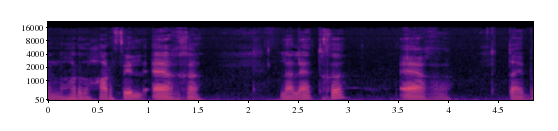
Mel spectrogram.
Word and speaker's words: R: ومعانا النهارده حرف الاغ، لا لاتر اغ. طيب انت ممكن تنطقوا اغ وممكن تنطقوا ار، بس لو عايز تنطق زي الفرنساويين انطقوا اغ. طيب المهم ان الاثنين صح.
